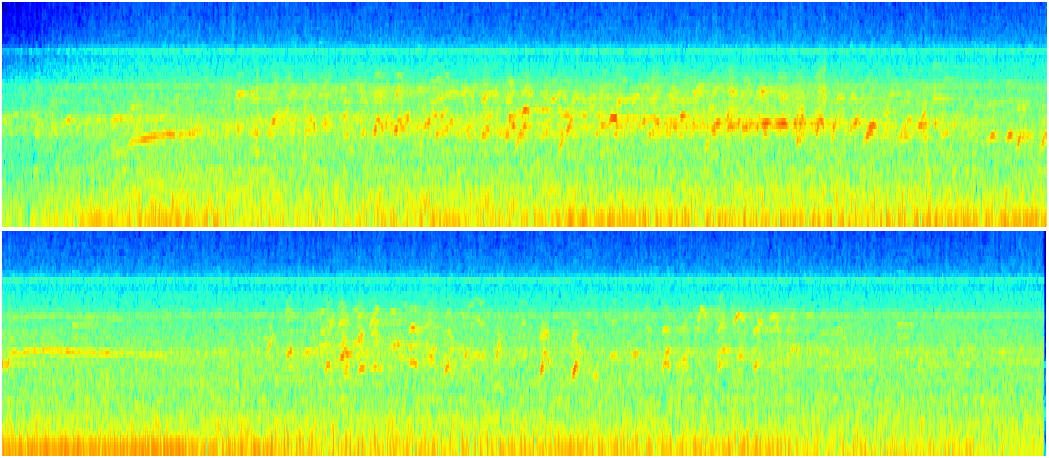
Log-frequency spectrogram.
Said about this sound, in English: The uploader claims the sound in the following clip is just that. A pack of coyotes.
